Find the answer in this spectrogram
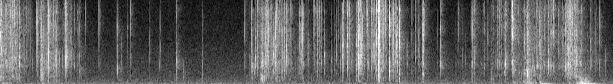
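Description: Crinkling and rustling of packaging being handled close to the microphone, in three stretches: briefly at the start, longer from about two and a half seconds in, and again near the end.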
